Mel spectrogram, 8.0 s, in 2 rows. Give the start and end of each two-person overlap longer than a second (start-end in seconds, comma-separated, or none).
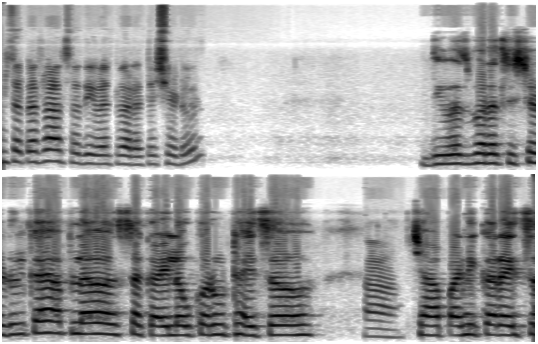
none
